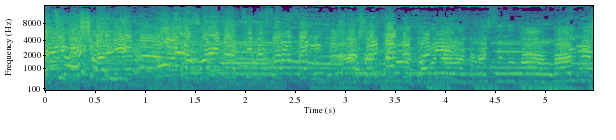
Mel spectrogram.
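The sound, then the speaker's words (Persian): A stadium crowd of spectators at a local football final in Shizuoka, with rival fans cheering on their teams, makes a dense babble of many overlapping voices that rises and falls, over low, regular thumping. “ورزشگاه پر از تماشاچی. طرفدارای تیم‌های رقیب به شدت دارن برای تیم مورد نظرشون تبلیغ میکنن.”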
